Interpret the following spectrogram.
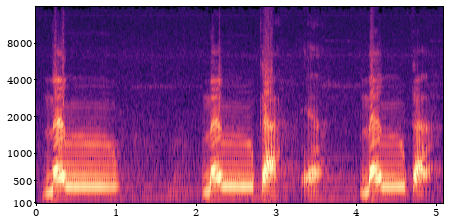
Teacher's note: Kiru man katibin, kiru untuk ikhfa'nya ketika bertemu kaf, maka langsung makhraj, langsung masuk ke makhrajnya kaf, dalam artian bunyi suaranya NG, meng mengka ya, mengka.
